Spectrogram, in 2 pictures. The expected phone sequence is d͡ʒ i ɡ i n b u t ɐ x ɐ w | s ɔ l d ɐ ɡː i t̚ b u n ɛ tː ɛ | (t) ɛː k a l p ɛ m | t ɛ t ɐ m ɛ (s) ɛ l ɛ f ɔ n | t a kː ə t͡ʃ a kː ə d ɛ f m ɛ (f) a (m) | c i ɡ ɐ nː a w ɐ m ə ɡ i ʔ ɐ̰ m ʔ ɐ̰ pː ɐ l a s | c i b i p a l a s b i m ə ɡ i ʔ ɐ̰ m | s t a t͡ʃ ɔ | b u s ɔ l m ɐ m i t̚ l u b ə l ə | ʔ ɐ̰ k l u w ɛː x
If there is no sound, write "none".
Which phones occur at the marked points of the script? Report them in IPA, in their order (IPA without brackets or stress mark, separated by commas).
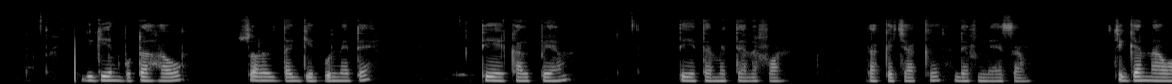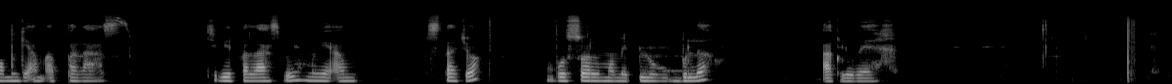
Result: t, t, s, m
